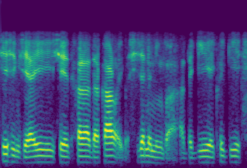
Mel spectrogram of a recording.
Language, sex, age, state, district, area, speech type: Manipuri, male, 18-30, Manipur, Churachandpur, rural, conversation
